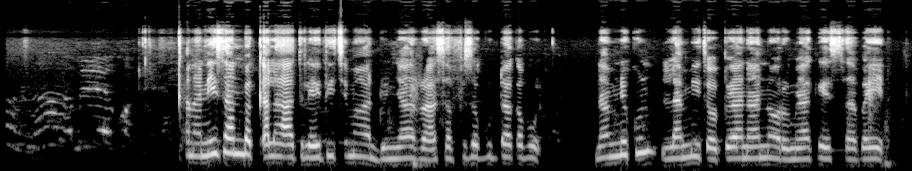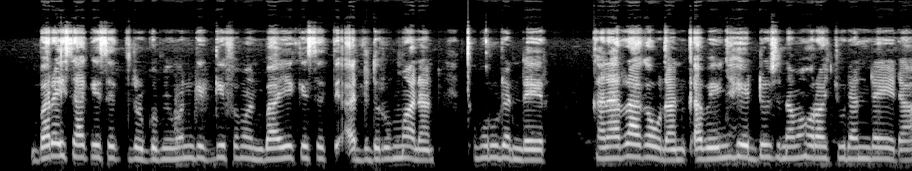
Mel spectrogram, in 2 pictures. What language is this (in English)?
Oromo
